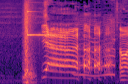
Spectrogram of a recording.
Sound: ding

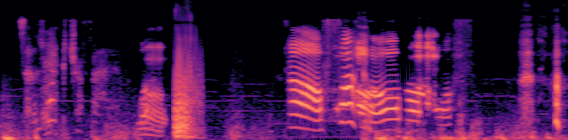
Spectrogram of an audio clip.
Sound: farts into the mic and laughs

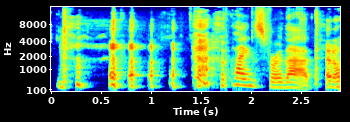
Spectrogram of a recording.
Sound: laughs

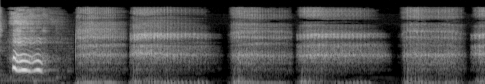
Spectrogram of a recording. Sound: hard breathing

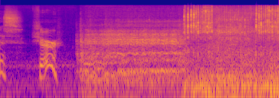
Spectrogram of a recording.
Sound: car engine purring; car engine revving

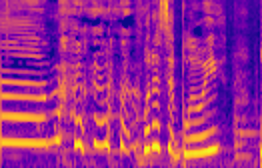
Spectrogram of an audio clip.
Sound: Bluey sobs

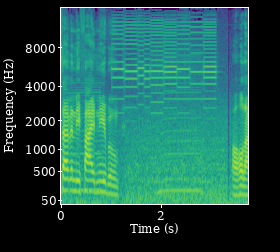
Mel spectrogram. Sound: phone rings

